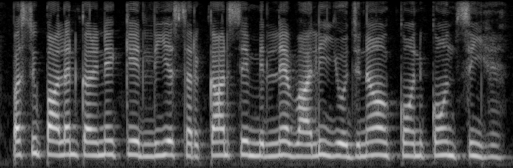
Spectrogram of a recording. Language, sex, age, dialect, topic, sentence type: Hindi, female, 18-24, Kanauji Braj Bhasha, agriculture, question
